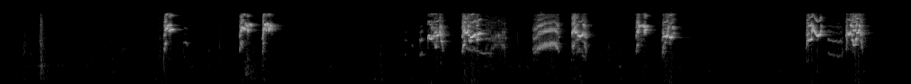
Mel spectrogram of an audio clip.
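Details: Shrill, scratchy, high-pitched chirps from a rosy-faced lovebird, Agapornis roseicollis, often in pairs and short runs of three or four, separated by brief silences. Little other sound is heard. The recording is stated to include city noise.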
